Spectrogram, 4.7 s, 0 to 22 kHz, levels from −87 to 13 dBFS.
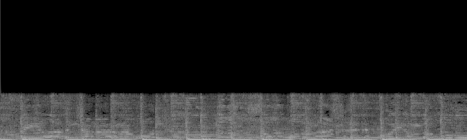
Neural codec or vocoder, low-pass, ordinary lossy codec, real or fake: none; 7.2 kHz; none; real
